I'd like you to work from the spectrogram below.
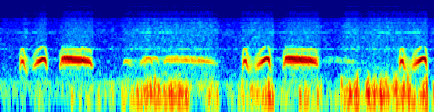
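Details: A spotted dove calling, used to lure wild doves closer, repeats a mellow coo phrase, two quick rising notes then a longer drawn-out coo, about every two and a half seconds, over a low background rumble.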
